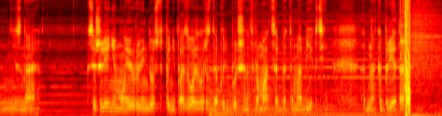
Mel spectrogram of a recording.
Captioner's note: static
